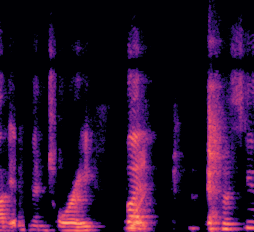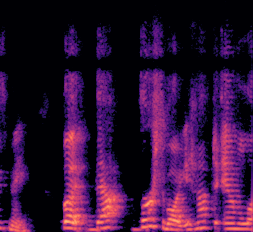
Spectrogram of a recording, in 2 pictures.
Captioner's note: coughs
